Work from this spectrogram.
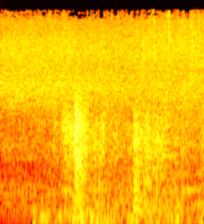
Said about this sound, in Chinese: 呃，这风雨好大哦！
